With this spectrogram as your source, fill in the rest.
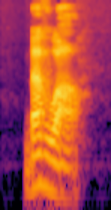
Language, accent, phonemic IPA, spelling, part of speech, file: French, France, /ba.vwaʁ/, bavoir, noun, LL-Q150 (fra)-bavoir.wav
- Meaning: bib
